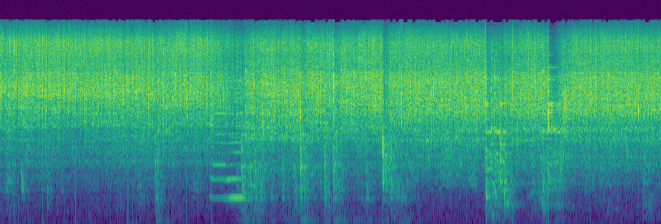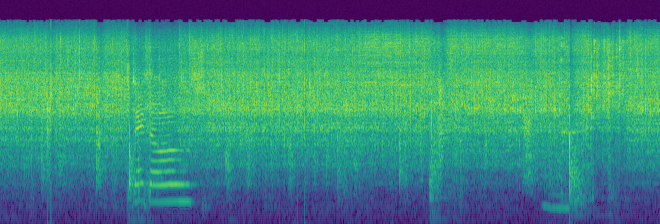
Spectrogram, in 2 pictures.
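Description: Spice paste sizzling steadily in hot oil in a saucepan while a wooden spoon stirs and scrapes it. A few sharp knocks come as raw chicken pieces and potato chunks go into the pan.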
